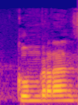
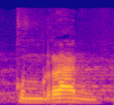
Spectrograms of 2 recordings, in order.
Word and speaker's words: Qumran: Qumran se escribe Q-U-M, una sola R-A-N, Qumran.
